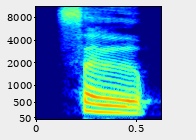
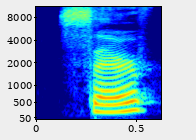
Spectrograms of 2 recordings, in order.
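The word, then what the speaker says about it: เสิร์ฟ: The letter R in the English word serve doesn't get pronounced in Thai, so we write รอเรือ with Garan above it, just to indicate what the original spelling was.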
